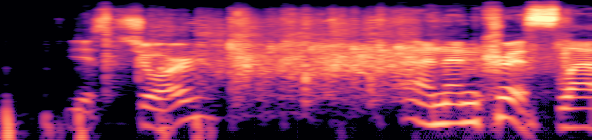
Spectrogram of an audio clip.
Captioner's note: audience applauding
